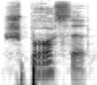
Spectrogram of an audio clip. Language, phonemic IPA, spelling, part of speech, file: German, /ˈʃpʁɔsə/, Sprosse, noun, De-Sprosse.ogg
- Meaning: 1. rung, rundle, step (of a ladder) 2. branch, tine, prong (of an antler) 3. sprout (outgrowth on a seed or fruit); for a shoot of an actual growing plant, the doublet Spross m is more usual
